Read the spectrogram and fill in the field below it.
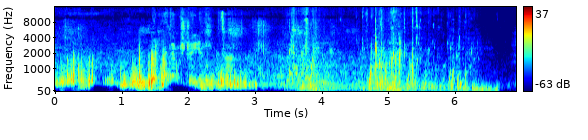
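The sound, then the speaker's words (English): Someone hums with their mouth closed tight, as practice for breathing while swimming, a buzzy, sputtering tone that swells and breaks into bursts for several seconds, with no words spoken. “It can be quite difficult to start with, but a really good way to practice is closing your mouth really tight and humming.”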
